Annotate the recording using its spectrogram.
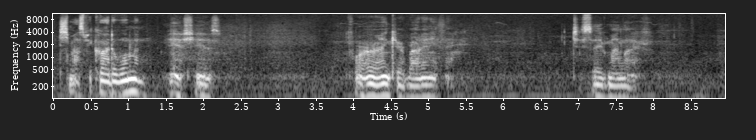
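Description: A woman speaks softly and close by.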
